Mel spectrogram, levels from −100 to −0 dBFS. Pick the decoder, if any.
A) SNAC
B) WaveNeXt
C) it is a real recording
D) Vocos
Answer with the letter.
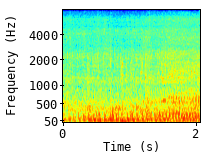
D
